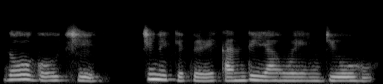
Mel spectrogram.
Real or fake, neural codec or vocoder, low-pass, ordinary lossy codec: fake; codec, 16 kHz, 2 kbps, FreqCodec, smaller model; 7.2 kHz; none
